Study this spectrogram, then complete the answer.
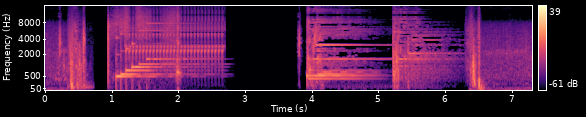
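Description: Bright game chimes ring out in quick runs of notes.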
